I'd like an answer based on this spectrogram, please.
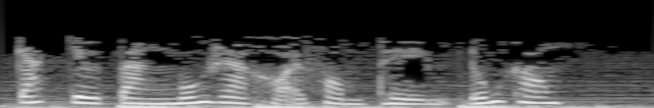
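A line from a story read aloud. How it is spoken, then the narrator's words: Old monk's gentle question. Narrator (Vietnamese): lão thiền sư nhẹ nhàng hỏi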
